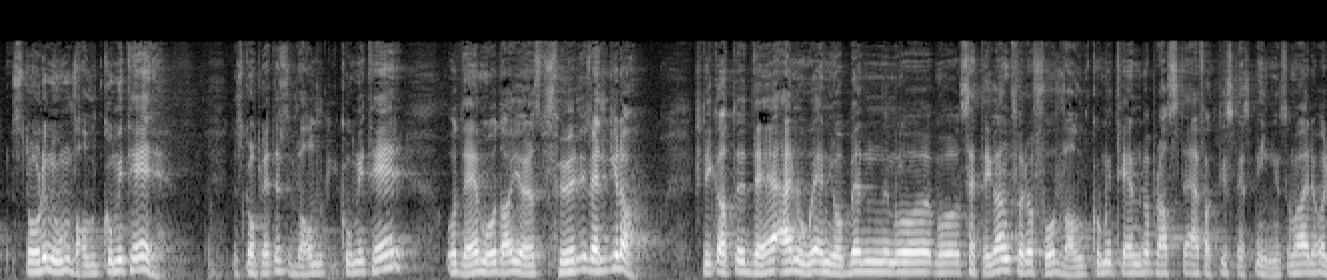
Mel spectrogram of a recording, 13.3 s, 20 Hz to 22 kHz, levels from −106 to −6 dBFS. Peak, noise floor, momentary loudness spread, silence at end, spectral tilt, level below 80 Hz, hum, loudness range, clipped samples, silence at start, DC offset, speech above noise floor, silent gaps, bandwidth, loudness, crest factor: 0 dBFS; -46 dBFS; 11 LU; 0 s; -7.5 dB/octave; -58 dBFS; none; 6 LU; under 0.1%; 0.15 s; under 0.1%; 28 dB; none; 12 kHz; -18 LUFS; 18 dB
